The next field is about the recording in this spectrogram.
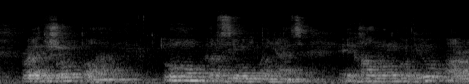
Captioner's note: non-english speech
